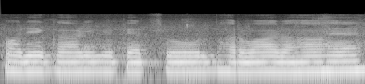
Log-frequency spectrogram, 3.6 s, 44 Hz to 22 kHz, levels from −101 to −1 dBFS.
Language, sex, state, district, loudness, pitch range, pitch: Hindi, male, Jharkhand, Deoghar, -15 LUFS, 115-120 Hz, 115 Hz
